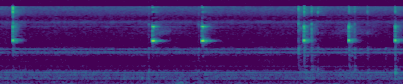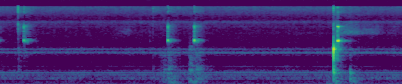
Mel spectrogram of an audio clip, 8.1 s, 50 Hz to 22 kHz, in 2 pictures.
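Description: Short high ticks from a TECH ST-480 boiler controller as its rotary knob is turned and pressed through the menus: about ten irregular ticks, with the loudest one near the end. A faint steady hum runs underneath.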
